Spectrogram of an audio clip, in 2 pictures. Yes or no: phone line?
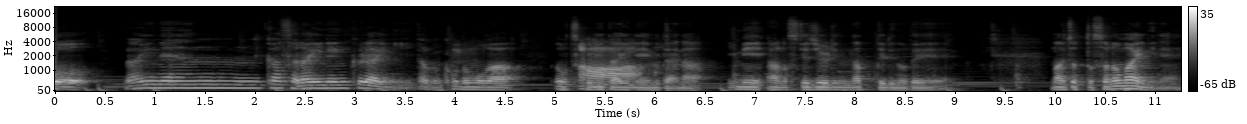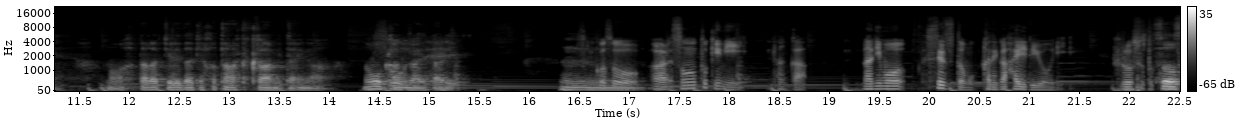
no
